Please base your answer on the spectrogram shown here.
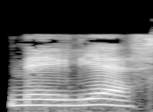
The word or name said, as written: melies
